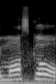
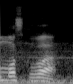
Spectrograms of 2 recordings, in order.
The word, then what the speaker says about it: Moscow: By the way, guys, please stop calling Moscow Moscow. It is way off. Don't say Moscow. You don't pronounce it like a cow. It's it's it's just say Moscow or Mosva, please.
